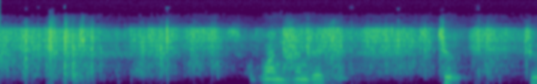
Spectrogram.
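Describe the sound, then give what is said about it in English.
A stack of fake money, actually blank paper, being riffled and counted, with a steady run of crisp flicks and crinkly rustles, briefly joined by a low murmuring voice partway through. “Sure you want to count it.”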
